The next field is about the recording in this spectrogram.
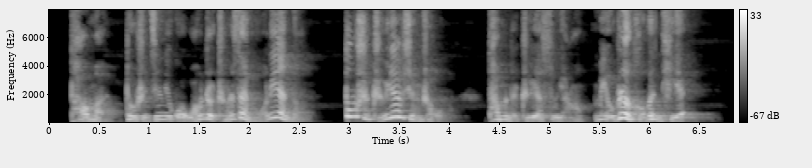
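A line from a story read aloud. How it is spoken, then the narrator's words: Anxious, deep voice. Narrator (Chinese): 韩小军一听就急了，沉声说道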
